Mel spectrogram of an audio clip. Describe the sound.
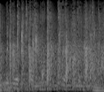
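An audience at the presentation of a Newcomer award applauds in a steady, dense patter of many hands clapping together, fairly quiet overall, with faint murmuring voices mixed underneath.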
